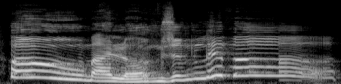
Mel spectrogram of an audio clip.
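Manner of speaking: very high, loud, slow anguished howl; crying out. A narrator's reading. Old dealer howling at the price, wailing. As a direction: wail as if the price wounds him. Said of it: "cried the old man".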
